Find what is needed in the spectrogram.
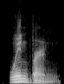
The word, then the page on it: windburn: American English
